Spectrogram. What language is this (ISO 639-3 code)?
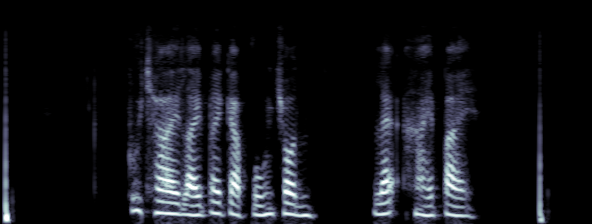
tha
